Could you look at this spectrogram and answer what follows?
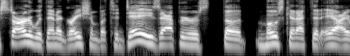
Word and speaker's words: Zapier: this, I pronounced it Zapier and you said it's Zapier and you you had a little pneummonic for it. So, tell the folks how to remember Zapier. Yeah, Zapier makes you happier is the Zapier makes you happier.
